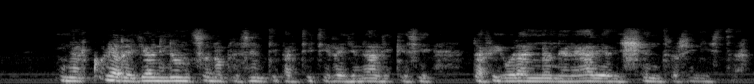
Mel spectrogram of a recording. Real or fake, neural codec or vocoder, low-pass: real; none; 5.4 kHz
